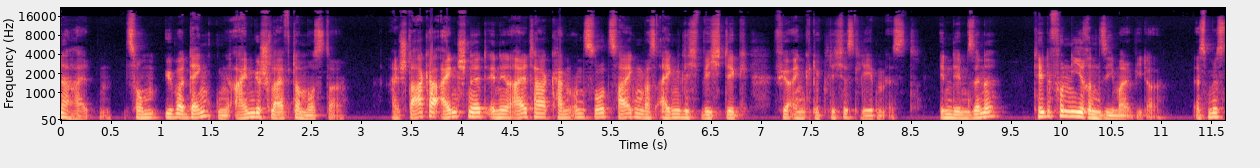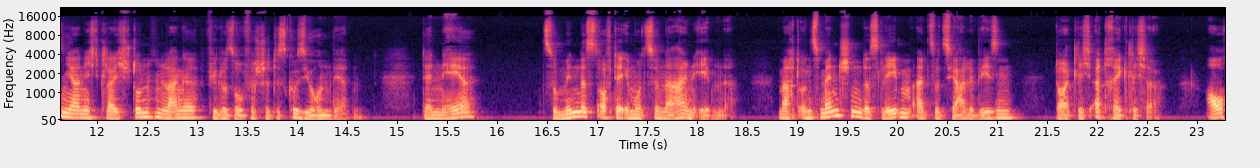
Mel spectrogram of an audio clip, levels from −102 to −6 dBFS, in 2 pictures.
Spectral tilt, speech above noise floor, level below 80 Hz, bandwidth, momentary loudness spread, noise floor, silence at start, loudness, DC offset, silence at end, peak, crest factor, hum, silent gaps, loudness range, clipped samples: -6 dB/octave; 35 dB; -56 dBFS; over 20 kHz; 13 LU; -53 dBFS; 0 s; -19 LUFS; under 0.1%; 0 s; 0 dBFS; 18 dB; none; none; 4 LU; under 0.1%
